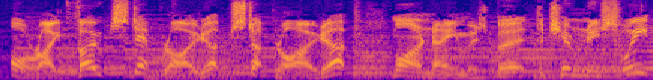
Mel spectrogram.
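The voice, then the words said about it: Poor put-on British accent. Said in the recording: “As you can tell, I have no idea what a British accent sounds like.”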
